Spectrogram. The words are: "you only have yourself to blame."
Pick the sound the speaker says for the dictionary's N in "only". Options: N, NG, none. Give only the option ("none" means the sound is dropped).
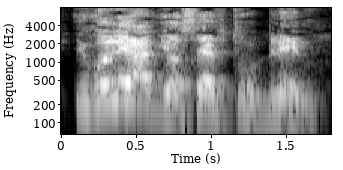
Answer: none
